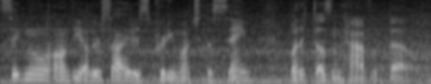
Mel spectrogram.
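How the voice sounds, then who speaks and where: A man's voice with ordinary pitch variation over loud background noise. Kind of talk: casual tour commentary. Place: street. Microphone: phone near.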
